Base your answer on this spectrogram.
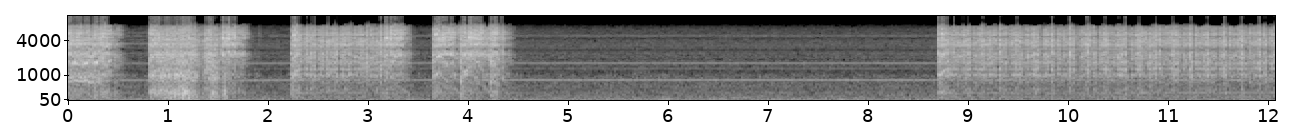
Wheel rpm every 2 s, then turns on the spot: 130, 90, 20, 0, 90, 170.
none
